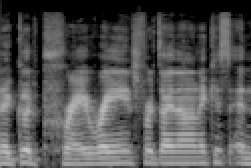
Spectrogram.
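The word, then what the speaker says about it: Deinonychus: However, the Donoskus was Donoskus. Bro, you have two pronunciations that I will accept, right?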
